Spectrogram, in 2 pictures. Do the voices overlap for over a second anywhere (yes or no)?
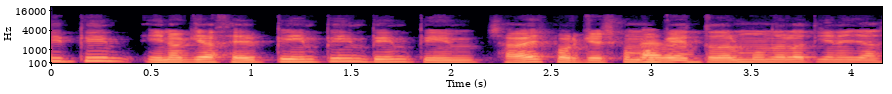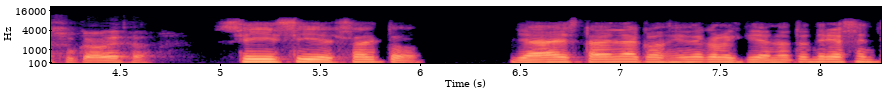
no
